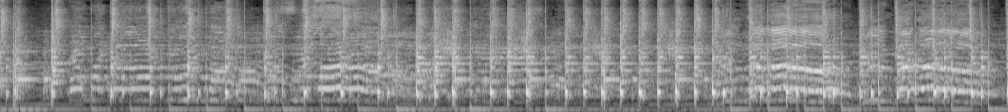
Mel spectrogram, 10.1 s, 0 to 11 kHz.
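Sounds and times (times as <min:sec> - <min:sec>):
quick percussive beat: 0:00.0 - 0:10.0.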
